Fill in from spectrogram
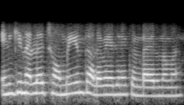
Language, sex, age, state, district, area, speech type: Malayalam, female, 18-30, Kerala, Wayanad, rural, conversation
